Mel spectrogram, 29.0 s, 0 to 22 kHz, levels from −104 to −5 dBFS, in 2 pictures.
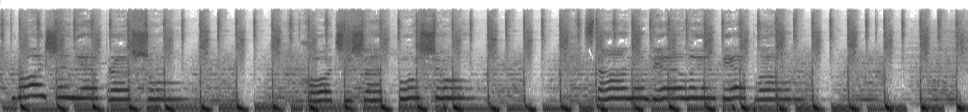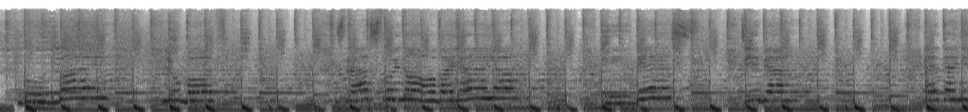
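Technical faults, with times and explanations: No technical faults are audible anywhere in the clip.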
